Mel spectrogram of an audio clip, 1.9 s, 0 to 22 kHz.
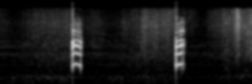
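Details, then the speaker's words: Deus 2 metal detector, 11-inch coil, deep dive program, full tones, sensitivity 93, salt sensitivity 1, iron volume off, dime over 10 inches deep: three short bright repeatable tones, readings 91-93. "You hear that? 91, 93. I got that call a little bit off the ground there, boys."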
